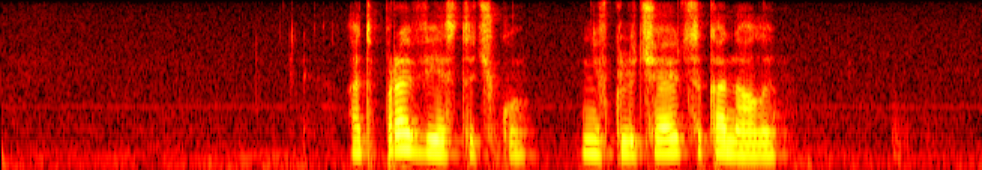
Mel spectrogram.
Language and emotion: Russian, neutral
